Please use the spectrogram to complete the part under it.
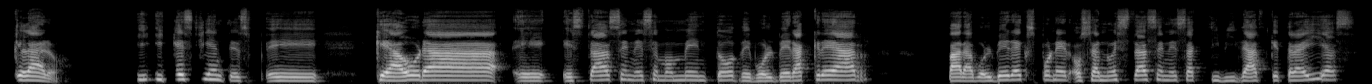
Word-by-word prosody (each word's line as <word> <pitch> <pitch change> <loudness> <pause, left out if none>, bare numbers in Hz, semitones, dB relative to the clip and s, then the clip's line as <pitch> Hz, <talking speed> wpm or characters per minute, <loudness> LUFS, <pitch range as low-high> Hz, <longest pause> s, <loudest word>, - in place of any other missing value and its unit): Claro. 195 -4 +2 0.7
¿Y 215 +1 -4
y 225 - 0
qué 230 0 +4
sientes, 215 -9 -4
eh, 170 0 -1 0.5
que 205 -3 +6
ahora, 200 +1 +5
eh, 165 -1 -3
estás 200 +6 -2
en 215 -3 -6
ese 200 +3 -6
momento 195 0 -5
de 165 -1 -4
volver 165 +4 0
a 190 0 -1
crear 215 -1 +2 0.7
para 170 -1 +4
volver 170 +6 0
a - - +3
exponer? 210 -2 -4
O 180 - -2
sea, 190 +2 -1
no 195 +1 -4
estás 215 +1 -2
en 205 -2 -5
esa 195 +1 -5
actividad 185 -2 -4
que 195 - -5
traías. 210 +2 -3
195 Hz, 130 wpm, -22 LUFS, 175-210 Hz, 0.7 s, que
